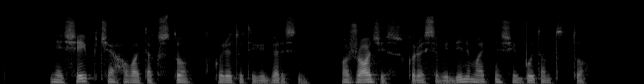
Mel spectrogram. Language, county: Lithuanian, Vilnius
